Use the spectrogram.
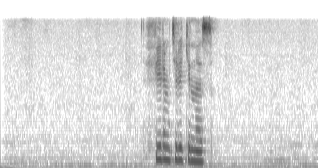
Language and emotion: Russian, neutral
